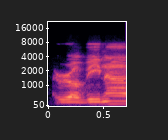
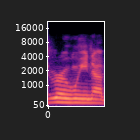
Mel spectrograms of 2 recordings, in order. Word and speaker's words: Rowena: started beginning with with rovina again also robina if i'm mispronouncing your name please correct me uh no that that's fine it's it's rowena but it's it's it's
